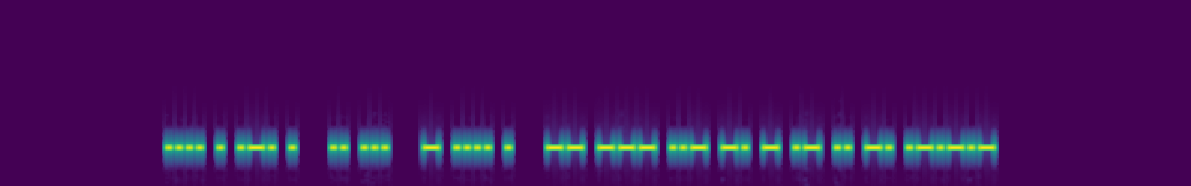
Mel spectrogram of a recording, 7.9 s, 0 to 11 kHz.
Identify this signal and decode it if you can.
Morse code, heard as a keyed tone, about 36 wpm, 700 Hz. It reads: HERE IS THE MOUNTAIN.
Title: Sentences from Top 1000 Words - Review Part 1 - 35wpm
